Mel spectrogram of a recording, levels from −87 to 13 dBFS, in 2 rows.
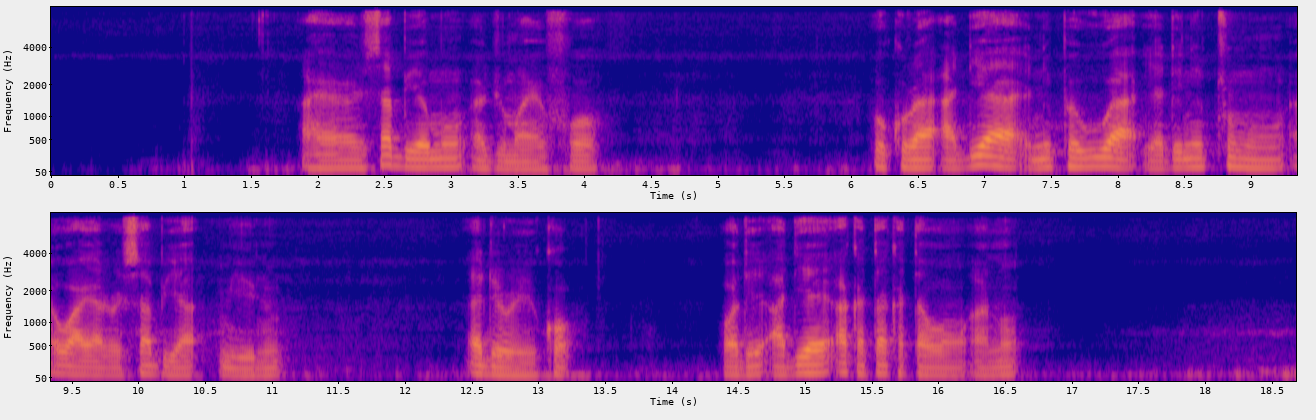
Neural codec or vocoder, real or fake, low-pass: none; real; 7.2 kHz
